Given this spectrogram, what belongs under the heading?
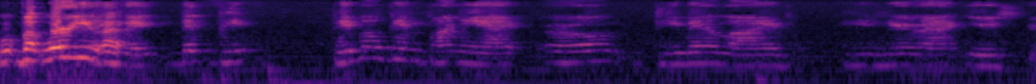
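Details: Speech of an adult man with cerebral palsy; no specific speech disorder is named.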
